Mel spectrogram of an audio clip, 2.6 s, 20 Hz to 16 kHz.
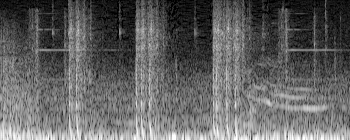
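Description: A modded Colt Woodsman pistol firing in Fallout 4, with about four sharp bursts of shots spaced across a couple of seconds over a steady hum.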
